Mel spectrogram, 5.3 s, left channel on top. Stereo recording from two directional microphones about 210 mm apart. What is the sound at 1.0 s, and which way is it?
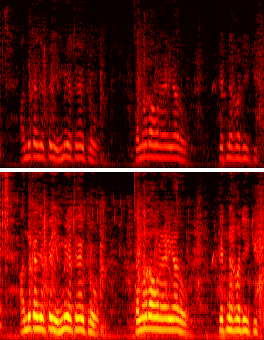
Speech, 15° right (ahead or behind).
